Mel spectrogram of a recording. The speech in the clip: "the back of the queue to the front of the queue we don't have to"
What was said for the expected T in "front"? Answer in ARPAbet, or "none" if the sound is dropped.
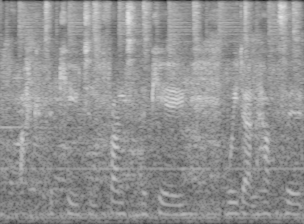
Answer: T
